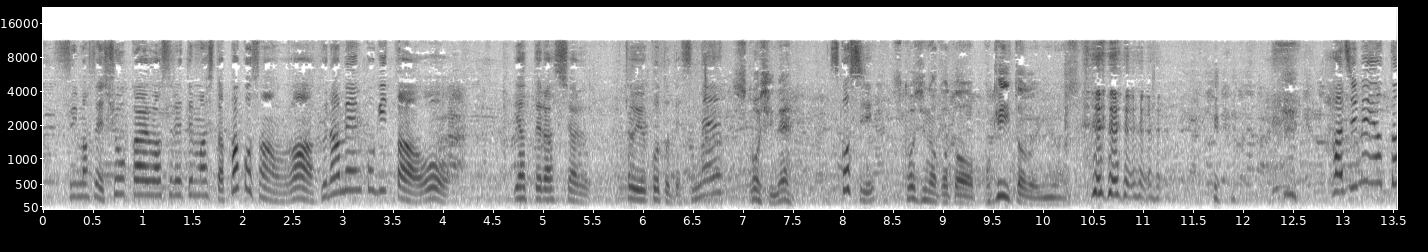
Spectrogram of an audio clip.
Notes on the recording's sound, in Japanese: ヘレス・デ・ラ・フロンテーラより～。巡礼前に、フラメンコ・シェリー酒・馬術で有名なヘレスのバルで収録。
